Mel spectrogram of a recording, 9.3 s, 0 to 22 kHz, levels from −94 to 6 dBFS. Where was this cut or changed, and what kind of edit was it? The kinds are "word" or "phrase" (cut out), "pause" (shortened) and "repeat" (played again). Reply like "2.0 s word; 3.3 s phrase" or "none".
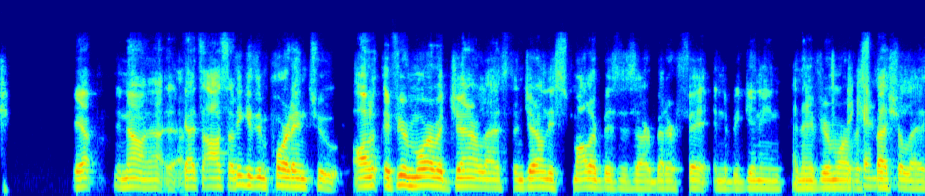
1.8 s word; 2.3 s phrase; 3.1 s word; 7.9 s pause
